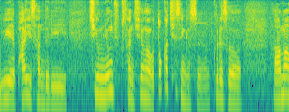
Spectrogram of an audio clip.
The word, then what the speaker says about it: 영축산: 축산과 치솟아 를 혼용한 영취산 으로 불리기도 했습니다 그러다 2001년 양 4g 지명이 원해서 독수리 진짜를 불교식 이 발음인 축 으로 표기 하면서 영축산 으로 통일을 한 겁니다 원래 이사는 영치 산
